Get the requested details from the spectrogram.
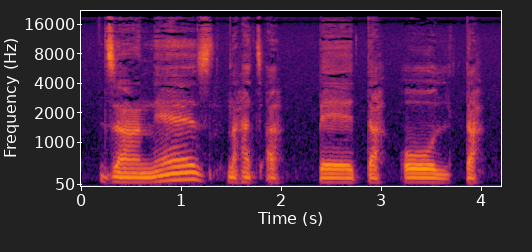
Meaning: Democratic Party
- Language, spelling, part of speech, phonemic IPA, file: Navajo, Dzaanééz Nahatʼá Bee Dah Ooldah, noun, /t͡sɑ̀ːnéːz nɑ̀hɑ̀tʼɑ́ pèː tɑ̀h òːltɑ̀h/, Nv-Dzaanééz Nahatʼá Bee Dah Ooldah.ogg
